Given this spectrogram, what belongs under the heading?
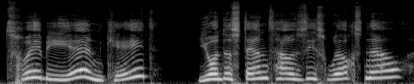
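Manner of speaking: put-on high French-accented teacher voice; french chef. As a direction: teach it like a cheerful French cook. Liz's lines.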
